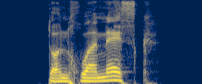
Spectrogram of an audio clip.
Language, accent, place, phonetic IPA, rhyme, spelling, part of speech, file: German, Germany, Berlin, [dɔnxu̯aˈnɛsk], -ɛsk, donjuanesk, adjective, De-donjuanesk.ogg
- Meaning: donjuanist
